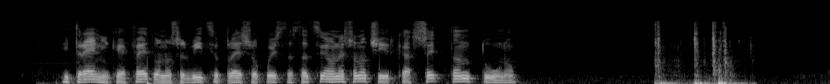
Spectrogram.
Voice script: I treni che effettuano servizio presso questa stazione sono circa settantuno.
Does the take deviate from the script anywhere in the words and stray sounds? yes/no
yes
